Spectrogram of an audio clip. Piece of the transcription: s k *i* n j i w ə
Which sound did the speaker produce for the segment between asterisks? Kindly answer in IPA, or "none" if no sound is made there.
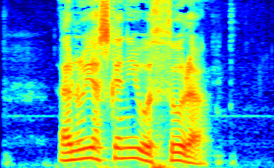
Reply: æ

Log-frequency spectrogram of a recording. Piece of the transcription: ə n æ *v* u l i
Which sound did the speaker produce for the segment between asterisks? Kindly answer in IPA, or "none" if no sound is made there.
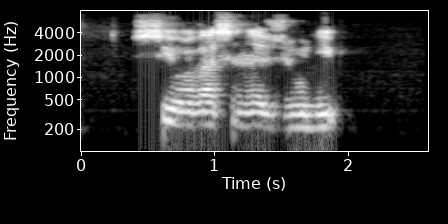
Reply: z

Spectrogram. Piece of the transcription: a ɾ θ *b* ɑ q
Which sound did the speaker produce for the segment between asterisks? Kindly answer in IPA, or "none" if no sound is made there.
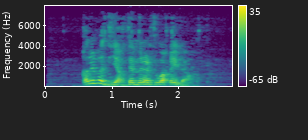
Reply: w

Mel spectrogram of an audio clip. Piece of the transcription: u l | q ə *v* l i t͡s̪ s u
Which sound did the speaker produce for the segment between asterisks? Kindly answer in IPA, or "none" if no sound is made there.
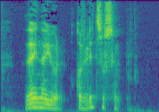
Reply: v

